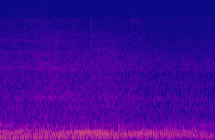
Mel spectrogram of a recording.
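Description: A steady low rumble, like a running motor.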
